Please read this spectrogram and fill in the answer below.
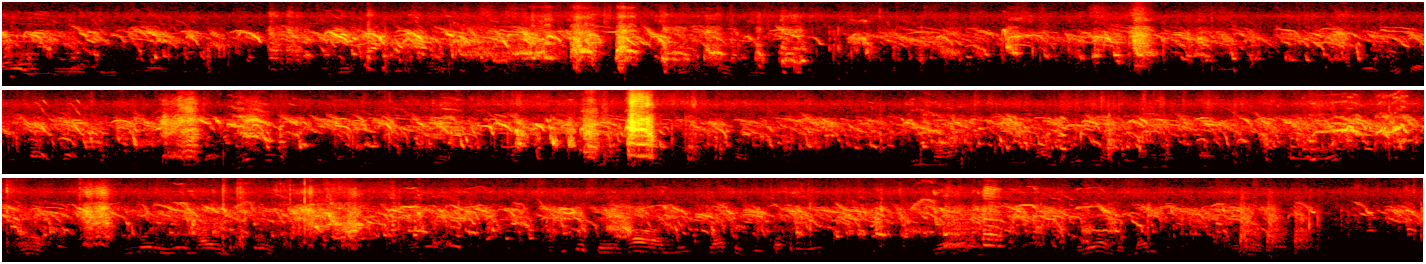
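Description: A large flock of chickens clucking and chattering continuously, many birds calling over one another. A sharp knock stands out about halfway through.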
